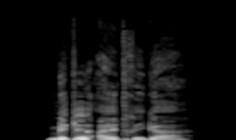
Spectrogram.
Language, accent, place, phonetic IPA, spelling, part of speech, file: German, Germany, Berlin, [ˈmɪtl̩ˌʔaltʁɪɡɐ], mittelaltriger, adjective, De-mittelaltriger.ogg
- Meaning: inflection of mittelaltrig: 1. strong/mixed nominative masculine singular 2. strong genitive/dative feminine singular 3. strong genitive plural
